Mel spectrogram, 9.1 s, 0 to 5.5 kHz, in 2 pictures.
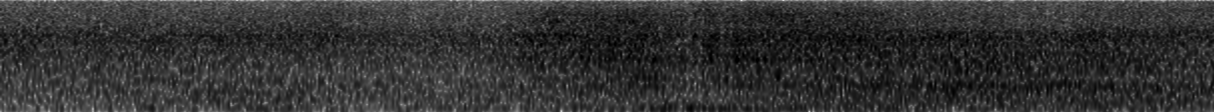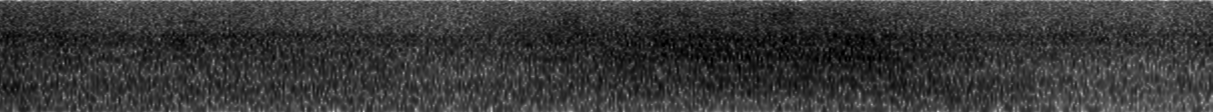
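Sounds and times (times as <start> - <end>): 
heavy surf: 0.0 - 9.0.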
